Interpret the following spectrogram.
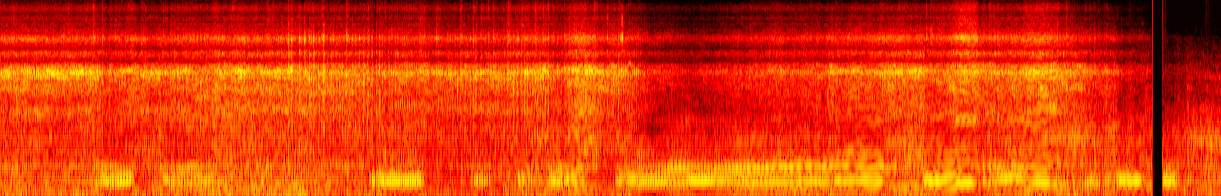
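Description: Dirt bike engine revving up and down over and over, its pitch climbing and dropping as the throttle is worked along the trail. The sound cuts out for an instant near the end.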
